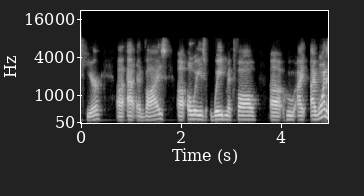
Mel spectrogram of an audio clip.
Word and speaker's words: McFall: Always Wade McFall, who I want to say Wade McFall because that's really how it's pronounced, but I keep getting reminded that it's McFall, but it's still going to be McFall because I'm a New Yorker and that's the way we speak.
